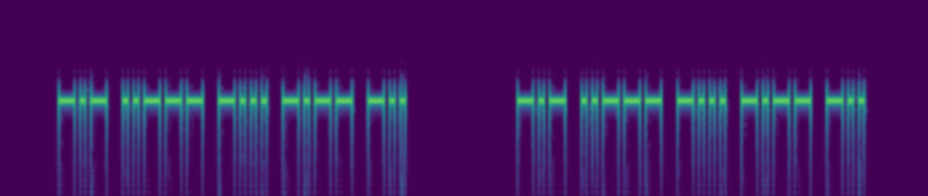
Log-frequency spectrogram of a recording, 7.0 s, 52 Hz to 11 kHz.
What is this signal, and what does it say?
Morse code, heard as a keyed tone, about 32 wpm, 700 Hz. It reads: K2BYD K2BYD
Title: USA Call Signs - 5 Characters - Repeated 2x - 30wpm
